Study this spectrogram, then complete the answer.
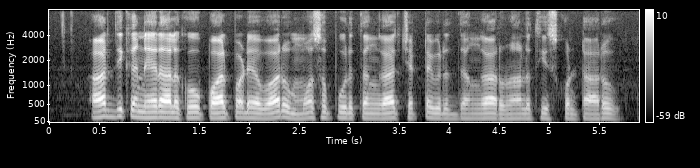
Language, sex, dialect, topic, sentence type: Telugu, male, Central/Coastal, banking, statement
